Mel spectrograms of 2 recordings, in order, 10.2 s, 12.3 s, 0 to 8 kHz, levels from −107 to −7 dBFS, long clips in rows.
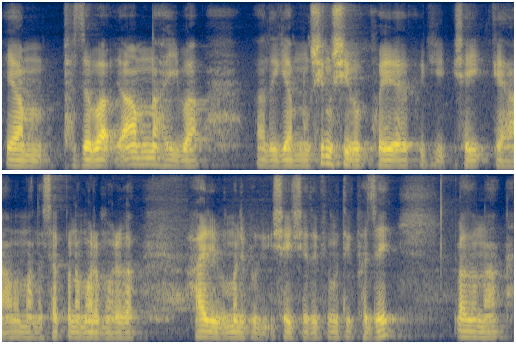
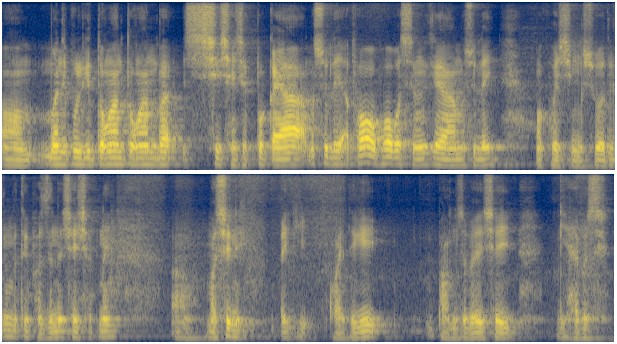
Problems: background sounds at intervals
